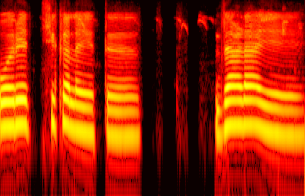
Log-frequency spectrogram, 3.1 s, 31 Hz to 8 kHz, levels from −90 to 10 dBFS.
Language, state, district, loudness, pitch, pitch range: Bhili, Maharashtra, Dhule, -18 LUFS, 200 Hz, 175-230 Hz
